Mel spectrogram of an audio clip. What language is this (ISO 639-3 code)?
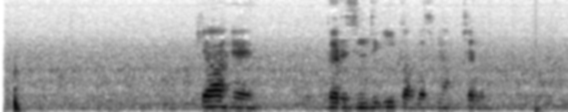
urd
